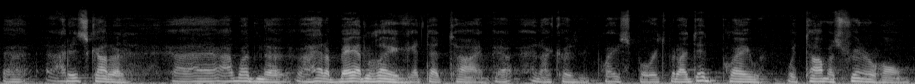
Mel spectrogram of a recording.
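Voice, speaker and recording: An elderly man from Ohio, in his nineties, recalls old times in plain, halting speech full of restarts. His voice is dark and mellow. It rings with a long reverb in a library room, and a faint noise sits underneath. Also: mid-range voice. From Ohio, USA. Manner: halting, plain-spoken, frequent restarts and fillers. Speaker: veteran interviewee. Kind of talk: oral history recollection.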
